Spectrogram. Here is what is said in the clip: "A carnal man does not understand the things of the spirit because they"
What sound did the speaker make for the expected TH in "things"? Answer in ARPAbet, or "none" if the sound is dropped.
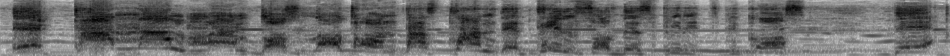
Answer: T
